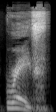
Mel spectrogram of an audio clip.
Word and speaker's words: Ralph: honestly yeah ray Fiennes first name is spelled like Ralph but pronounced Rafe and his brother Joseph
